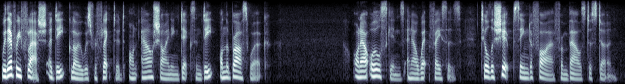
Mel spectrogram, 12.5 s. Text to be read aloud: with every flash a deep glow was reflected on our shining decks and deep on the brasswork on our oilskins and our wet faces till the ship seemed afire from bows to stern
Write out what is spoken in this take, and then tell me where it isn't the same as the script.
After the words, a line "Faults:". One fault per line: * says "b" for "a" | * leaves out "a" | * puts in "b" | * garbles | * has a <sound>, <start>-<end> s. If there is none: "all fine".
with every flash a deep glow was reflected on our shining decks and deep on the brasswork on our oilskins and our wet faces till the ship seemed afire from bows to stern
Faults:
all fine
